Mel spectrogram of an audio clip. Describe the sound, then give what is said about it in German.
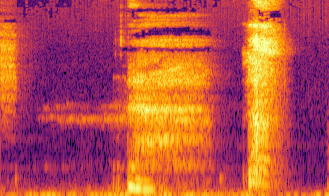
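A single sneeze: a drawn-in breath building up, then a sharp, bright burst of air, with nobody speaking. “Gesundheit.”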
